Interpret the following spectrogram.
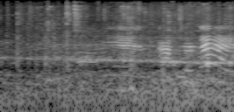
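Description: Small wheels of a hand-pulled luggage cart rattling over brick pavers, mixed with footsteps on the paving, an irregular stream of small clicks. Faint voices come in during the second half.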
